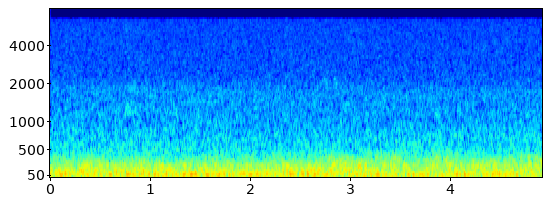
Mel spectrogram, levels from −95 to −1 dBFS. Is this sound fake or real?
real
